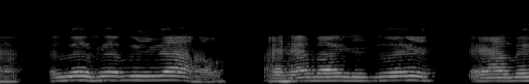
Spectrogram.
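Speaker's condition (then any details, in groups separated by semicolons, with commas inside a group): Speech impairment after birth surgery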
